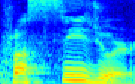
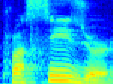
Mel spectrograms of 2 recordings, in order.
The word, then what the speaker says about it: procedure: 발음도 보면 procedure, seizure 여기다가 강세를 딱 줘. seizure, procedure 이렇게 발음합니다.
